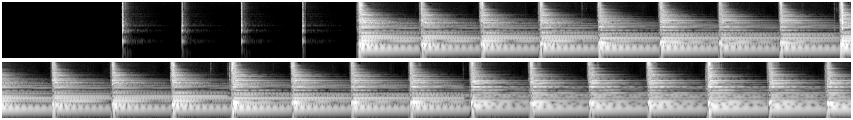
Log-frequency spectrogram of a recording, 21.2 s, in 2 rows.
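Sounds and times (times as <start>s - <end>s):
ukulele rhythm study: 4.4s - 21.2s.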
